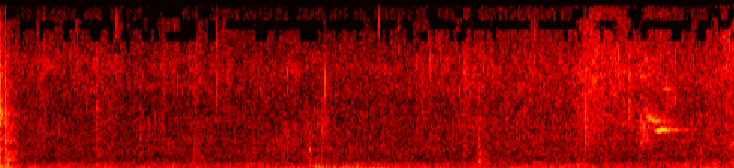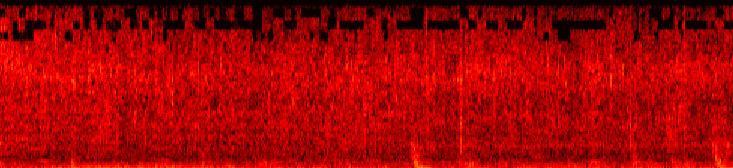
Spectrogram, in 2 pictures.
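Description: Onions sizzling and frying in a pan for achari chicken, a steady close crackle with occasional stirring scrapes throughout, no talking.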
